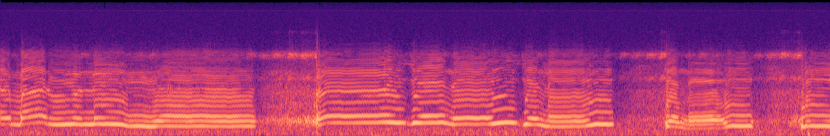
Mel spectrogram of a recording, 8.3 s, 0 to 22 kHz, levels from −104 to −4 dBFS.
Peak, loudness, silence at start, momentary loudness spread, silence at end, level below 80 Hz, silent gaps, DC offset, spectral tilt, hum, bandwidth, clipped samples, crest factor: -8 dBFS; -23 LUFS; 0 s; 6 LU; 0 s; -46 dBFS; none; under 0.1%; -6.5 dB/octave; none; 17 kHz; under 0.1%; 14 dB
